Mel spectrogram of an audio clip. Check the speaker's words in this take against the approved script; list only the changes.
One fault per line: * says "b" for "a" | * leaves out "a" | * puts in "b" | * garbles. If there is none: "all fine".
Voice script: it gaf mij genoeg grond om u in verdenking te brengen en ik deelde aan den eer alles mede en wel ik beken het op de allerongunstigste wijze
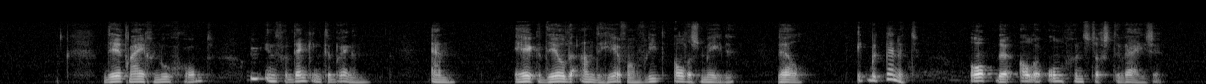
* leaves out "gaf"
* leaves out "om"
* leaves out "en"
